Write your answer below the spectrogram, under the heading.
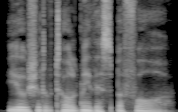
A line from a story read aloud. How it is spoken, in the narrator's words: she said, in a dull voice that she strove to render steady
